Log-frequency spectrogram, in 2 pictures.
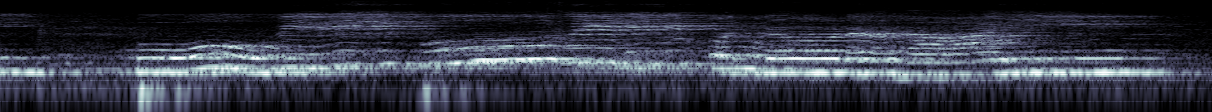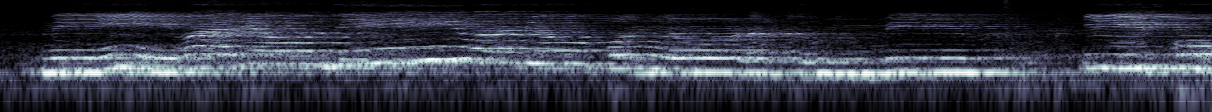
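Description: A group of children singing together, one melody line sung in phrases with short breath breaks about half a second in, halfway through and near the end.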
